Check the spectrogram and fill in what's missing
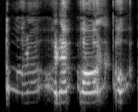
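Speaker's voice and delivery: very high, falsetto warbling cry; mock the fan's trilling call badly; bad imitation of the cheer. Imitating the fan's cheer at the concert, high falsetto warble. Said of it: "That was really bad, I'm sorry".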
